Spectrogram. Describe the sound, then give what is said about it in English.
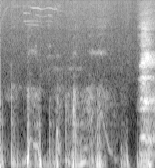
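A single sharp sneeze bursts out at the very end, loud and breathy, right after a brief stretch of murmured vocal sounds. “Bless you.”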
